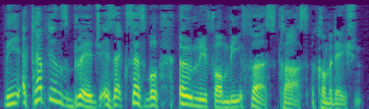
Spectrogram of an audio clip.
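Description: A man's voice: medium pitch, big pitch swings, normal speed, husky, dry recording, muffled recording, pitched above the performer's own voice. A man voicing an officious, snobbish robot servant with a stiff, coldly formal, sniffy manner in a comic audiobook.

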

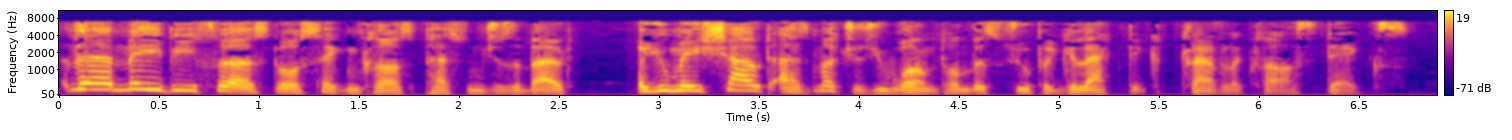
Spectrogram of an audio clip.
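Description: A man's voice: mid-range voice, sing-song, a little fast, no echo, dull audio. Man playing a snooty, officious robot doorman. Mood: officious, cold. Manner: stiff, sniffy, coldly formal with hesitations. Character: officious, snobbish robot doorbot, like a haughty servant.

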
